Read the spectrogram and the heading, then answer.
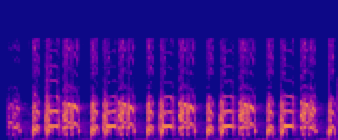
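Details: Teetar (francolin) calling in a forest: loud, harsh, grating phrases of rapid scratchy notes, repeated in quick bursts about every half second with brief gaps, all high-pitched, with no other clear sounds.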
